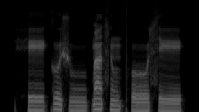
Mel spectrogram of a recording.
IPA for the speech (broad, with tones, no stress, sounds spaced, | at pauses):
h eː˨ k ʊ˦˨ ʃ uː˨ ɓ ã˦ s ũ˨ pʰ oː˨ s eː˨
